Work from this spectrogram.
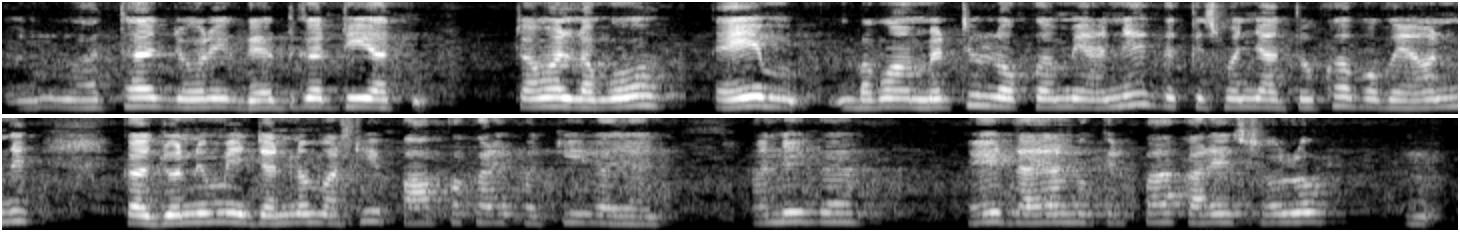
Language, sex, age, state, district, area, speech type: Sindhi, female, 60+, Gujarat, Surat, urban, spontaneous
